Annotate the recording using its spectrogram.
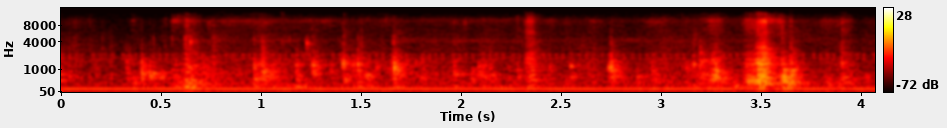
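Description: Trousers being handled on an ironing board: light scratchy rustles and small knocks as hands smooth the fabric and the steam iron is taken up and set on the seam, with a louder clatter near the end. A steady low hum runs underneath.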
